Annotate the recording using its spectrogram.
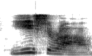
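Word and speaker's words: ישראל: Yisrael, this is the correct way to pronounce Israel, the word Israel, and you could reference it right here.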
